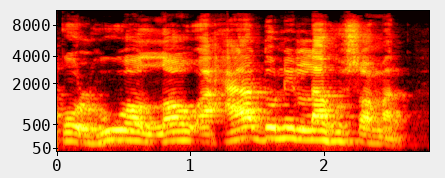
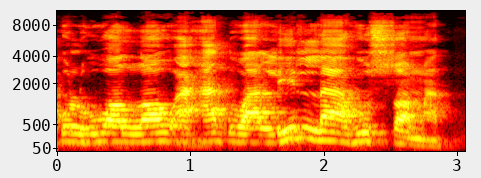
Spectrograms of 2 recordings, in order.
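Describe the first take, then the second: First: Ahad joins the next word with an added n sound. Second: Ahad runs into the next word without an added n. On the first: The speaker calls it right. "kalau diwasol wajib pakai nun wikoyah" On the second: The speaker calls it wrong. "Dia baca kulhunya di wasol"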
